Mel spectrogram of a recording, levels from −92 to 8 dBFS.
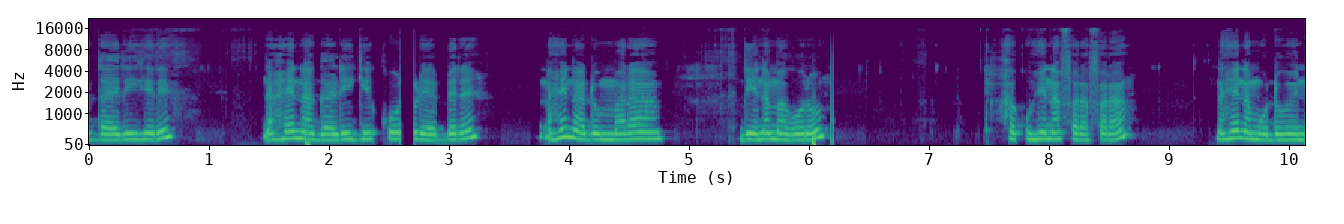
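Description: A sudden electrical pulse, likely from a plug, a switch or a static discharge, enters the signal at 1.82 to 1.85 s and produces a single loud pop about 15 dB above the speech. The sharp transient sits on top of the talking, which carries on beneath it. At 2.60 to 2.72 s, a Bluetooth stall, likely caused by radio interference delaying packets until the headphone buffer ran empty, cuts the speech to silence for 116 ms before playback resumes. A second loud pop at 6.04 to 6.23 s, again likely a voltage step or glitch reaching the output, arrives as two sharp thumps in quick succession, peaking about 15 dB above the speech, with the speech still running underneath.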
